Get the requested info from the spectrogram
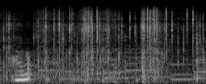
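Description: Thin clear plastic bag crinkling as hands squeeze and shift a lump of white clay inside it: an irregular run of crackles.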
